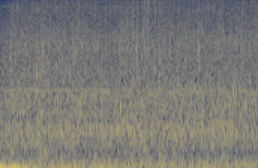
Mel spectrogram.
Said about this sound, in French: Eh bien, les moteurs, amis auditeurs, c'est le bruit de l'eau.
